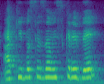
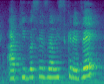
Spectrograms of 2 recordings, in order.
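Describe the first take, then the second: No difference in how they are said.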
